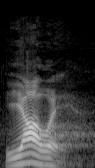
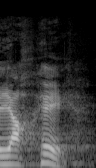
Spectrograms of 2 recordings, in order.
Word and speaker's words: Yahweh: In the scriptures, it's often referred or said, pronounced Yahweh or Yahweh. You got to say it in Hebrew. Hebrew is a guttural language, so you got to put a little throat action into it.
